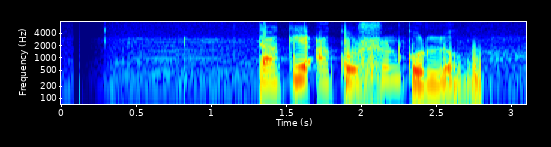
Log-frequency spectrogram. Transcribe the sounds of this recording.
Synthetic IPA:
t̪akeʔakoɾʃonkoɾlo̰

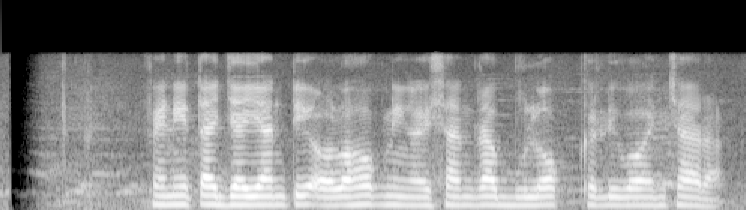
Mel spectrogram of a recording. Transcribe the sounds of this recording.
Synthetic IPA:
fɛnit̪ad͡ʒajant̪iɔlɔɦɔk̚niŋalisand̪ɾabulɔkːɨrdiwawaɲt͡ʃaɾa

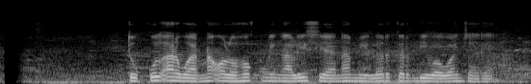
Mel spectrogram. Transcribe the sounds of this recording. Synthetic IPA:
t̪ukularwarnaʔɔlɔɦɔk̚niŋalisianamilərkɨrdiwawaɲt͡ʃaɾa

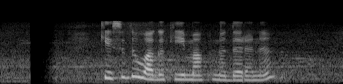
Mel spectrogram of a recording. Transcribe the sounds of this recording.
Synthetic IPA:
kesid̪uʋaɡəkiːmaknud̪əɾənə

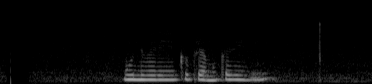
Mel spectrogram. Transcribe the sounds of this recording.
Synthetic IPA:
munuʋəɾejəkupɾəmukəɾeni

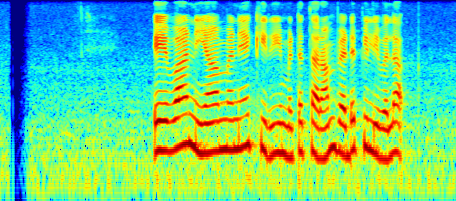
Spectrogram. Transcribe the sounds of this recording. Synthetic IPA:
eːʋaːnijaːmɐnekiɾiːməʈət̪ɐɾɐmʋæɖɐpiliʋəlɐk

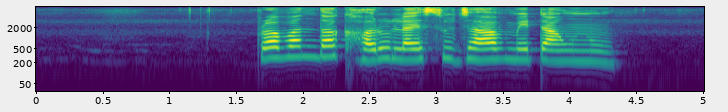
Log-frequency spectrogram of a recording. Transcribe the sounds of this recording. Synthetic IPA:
prʌbʌnd̪ʱʌkɦʌɾulajsud͡zʱabmeʈawnu

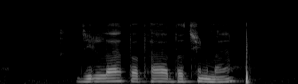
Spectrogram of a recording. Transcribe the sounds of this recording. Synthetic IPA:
d͡zilːat̪ʌt̪ʰad̪ʌkt͡sʰinma

